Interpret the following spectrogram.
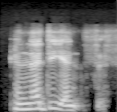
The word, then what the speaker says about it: canadensis: Is how you would pronounce it? Canadiensis.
